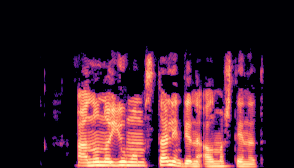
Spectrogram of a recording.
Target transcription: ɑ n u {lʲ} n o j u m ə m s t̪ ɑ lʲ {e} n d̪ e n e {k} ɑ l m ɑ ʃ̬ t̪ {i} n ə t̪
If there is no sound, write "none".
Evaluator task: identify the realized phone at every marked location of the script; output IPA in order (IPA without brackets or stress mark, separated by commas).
none, i, ʔ, e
